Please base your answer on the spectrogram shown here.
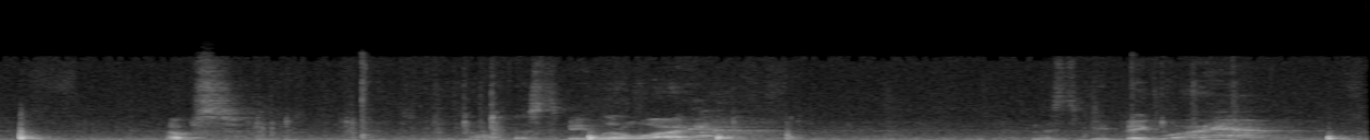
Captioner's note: marker thudding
